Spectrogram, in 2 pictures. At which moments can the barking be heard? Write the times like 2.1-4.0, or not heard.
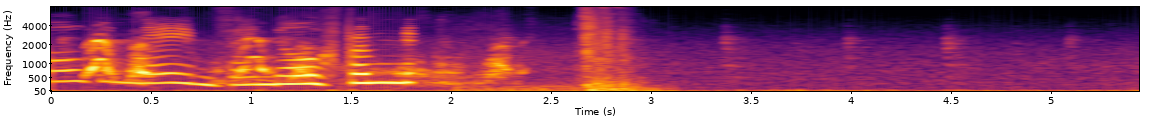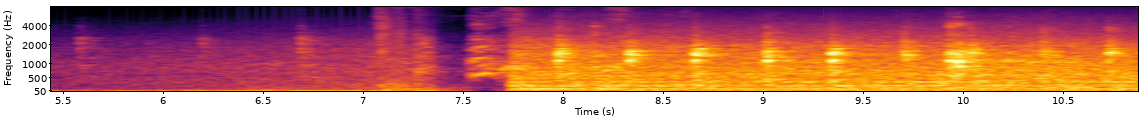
0.1-2.4, 7.2-8.6.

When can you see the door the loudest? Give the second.
3 s.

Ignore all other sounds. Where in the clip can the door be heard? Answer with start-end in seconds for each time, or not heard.
2.0-3.1, 6.5-7.5.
